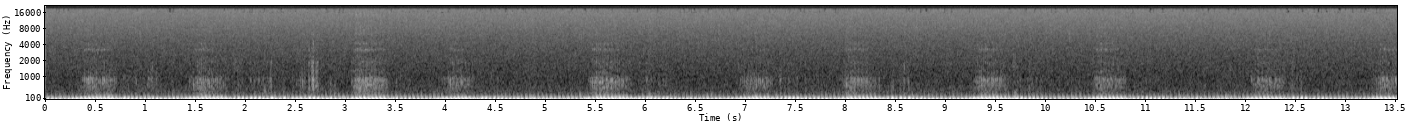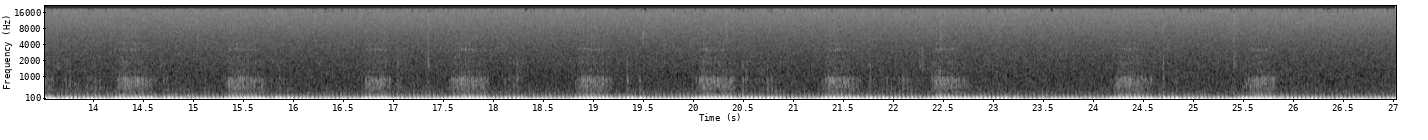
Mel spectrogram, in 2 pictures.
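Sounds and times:
cat purring: 0:00.0 - 0:27.0.

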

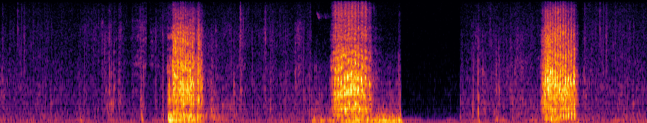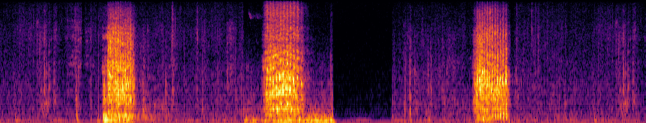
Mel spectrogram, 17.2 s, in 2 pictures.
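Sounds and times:
horse snorting: 0:02.2 - 0:03.0, 0:04.2 - 0:05.4, 0:07.2 - 0:07.8, 0:10.0 - 0:10.8, 0:11.9 - 0:13.1, 0:14.9 - 0:15.6.

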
